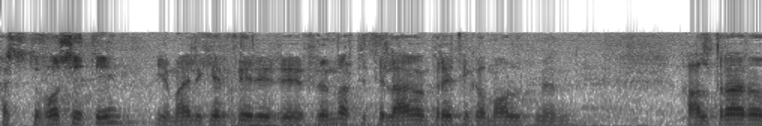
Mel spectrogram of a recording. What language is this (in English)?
Icelandic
